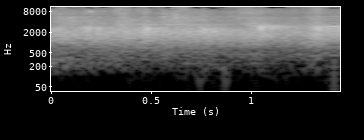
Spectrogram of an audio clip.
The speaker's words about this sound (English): You should be excited about this thing. You should be clapping by now. I don't know what you want to clap for.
